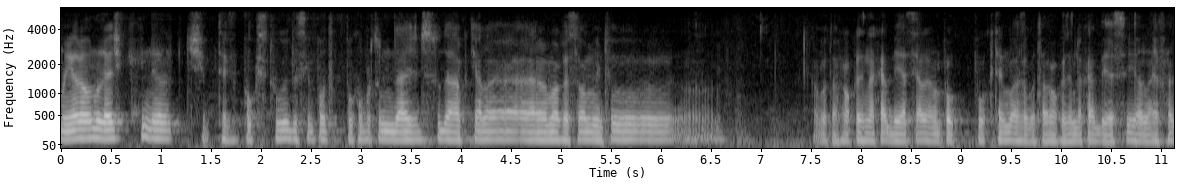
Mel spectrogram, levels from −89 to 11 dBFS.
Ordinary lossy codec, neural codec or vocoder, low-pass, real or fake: none; codec, 16 kHz in and 24 kHz out, 2.2 kbps, FireRedTTS-2 codec; 5.4 kHz; fake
